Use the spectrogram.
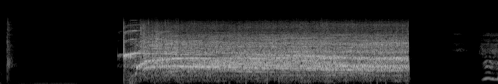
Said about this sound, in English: So I wanted to throw that little cheer in because I think, yeah, it's a win-win situation. It's a win for our podcasters, and it's a win for anybody that signs up for either of those options. And also I wanted to play that cheering sound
